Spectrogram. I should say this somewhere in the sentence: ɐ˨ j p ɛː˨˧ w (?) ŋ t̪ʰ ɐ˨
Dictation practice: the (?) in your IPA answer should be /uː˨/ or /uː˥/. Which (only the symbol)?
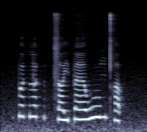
uː˥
